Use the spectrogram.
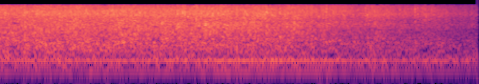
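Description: A crowd claps in a dense, steady round of applause that holds strong for a few seconds and then begins to taper off. No one speaks over it.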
